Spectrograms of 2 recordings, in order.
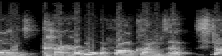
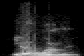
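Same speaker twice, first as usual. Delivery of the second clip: ordinary talk, nothing marked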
